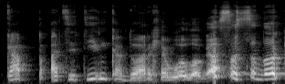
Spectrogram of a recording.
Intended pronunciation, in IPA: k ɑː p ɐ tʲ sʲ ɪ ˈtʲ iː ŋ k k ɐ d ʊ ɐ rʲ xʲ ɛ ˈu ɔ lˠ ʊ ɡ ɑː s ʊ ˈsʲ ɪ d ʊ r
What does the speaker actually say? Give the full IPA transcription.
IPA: k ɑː p ɐ tʲ sʲ ɪ ˈtʲ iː ŋ k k ɐ d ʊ ɐ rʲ xʲ ɛ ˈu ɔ lˠ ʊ ɡ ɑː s ʊ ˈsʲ ɪ d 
